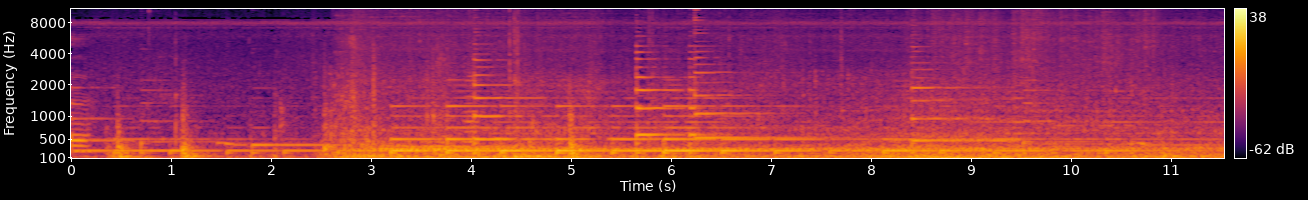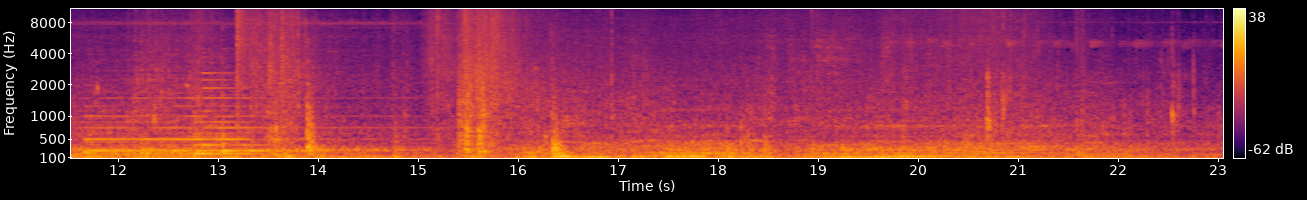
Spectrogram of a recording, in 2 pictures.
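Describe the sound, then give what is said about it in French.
An outboard motor on a boat is restarted after a few quiet seconds and keeps droning steadily and loudly, its engine hum mixed with rushing water and occasional knocks and splashes. “Bon bah là, je remets le moteur, hein. On va casser un peu la tranquillité...”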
